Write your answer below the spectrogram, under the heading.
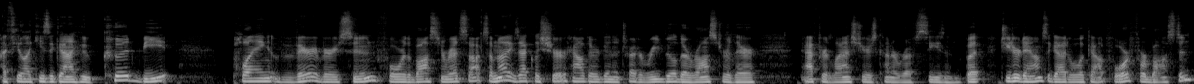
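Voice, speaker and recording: Man at a fairly quick pace, medium pitch and ordinary pitch variation, on a very clean recording with a silent background. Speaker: sports card and baseball prospect YouTuber. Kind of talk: casual talking-head commentary. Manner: fast.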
